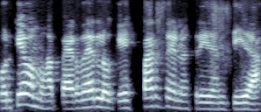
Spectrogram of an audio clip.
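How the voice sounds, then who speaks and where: A woman with a strong Córdoba accent and lively intonation. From Argentina, Córdoba. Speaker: communication rights activist, speaker. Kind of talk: talk to students.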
